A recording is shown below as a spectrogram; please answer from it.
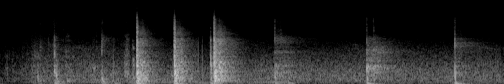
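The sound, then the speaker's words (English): Knocking on a front door, heard as a series of hard wooden knocks: three loudest strikes in quick succession near the middle, with fainter, spaced-out knocks before and after. “He knocks on the door.”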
